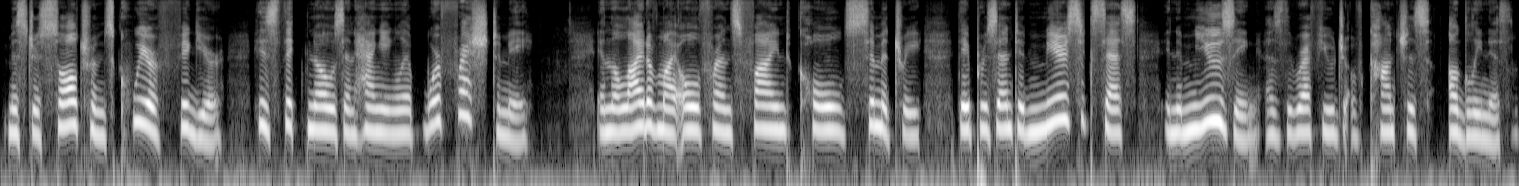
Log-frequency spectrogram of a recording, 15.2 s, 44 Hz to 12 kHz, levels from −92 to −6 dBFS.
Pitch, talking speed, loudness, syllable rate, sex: 230 Hz, 140 wpm, -17 LUFS, 4.2 syllables/s, female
